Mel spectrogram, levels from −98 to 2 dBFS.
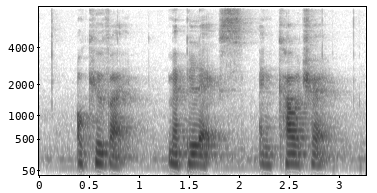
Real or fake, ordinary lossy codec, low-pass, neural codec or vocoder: real; none; none; none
